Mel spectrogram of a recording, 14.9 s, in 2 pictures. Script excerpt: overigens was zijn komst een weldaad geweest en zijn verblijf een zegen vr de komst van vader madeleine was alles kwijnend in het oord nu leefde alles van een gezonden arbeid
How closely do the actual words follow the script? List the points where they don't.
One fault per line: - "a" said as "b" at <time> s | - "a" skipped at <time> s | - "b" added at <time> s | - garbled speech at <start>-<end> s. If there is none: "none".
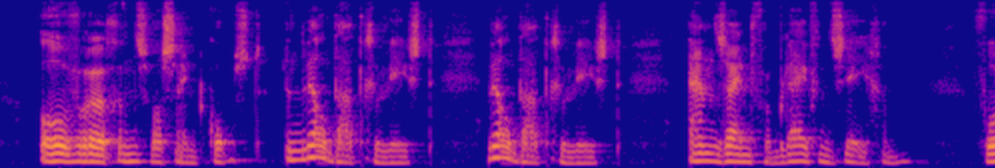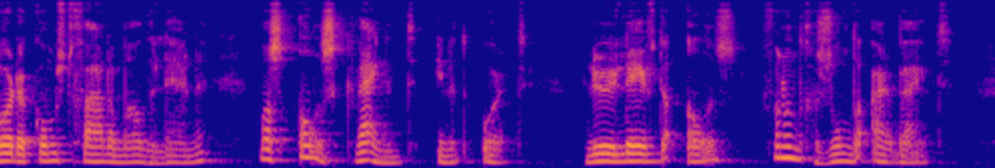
- "weldaad geweest" added at 3.6 s
- "van" skipped at 8.0 s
